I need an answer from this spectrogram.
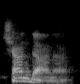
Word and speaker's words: Chandana: if i do it correctly so i say chandana yeah fitzgerald okay john donna um is so she is she's a medical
